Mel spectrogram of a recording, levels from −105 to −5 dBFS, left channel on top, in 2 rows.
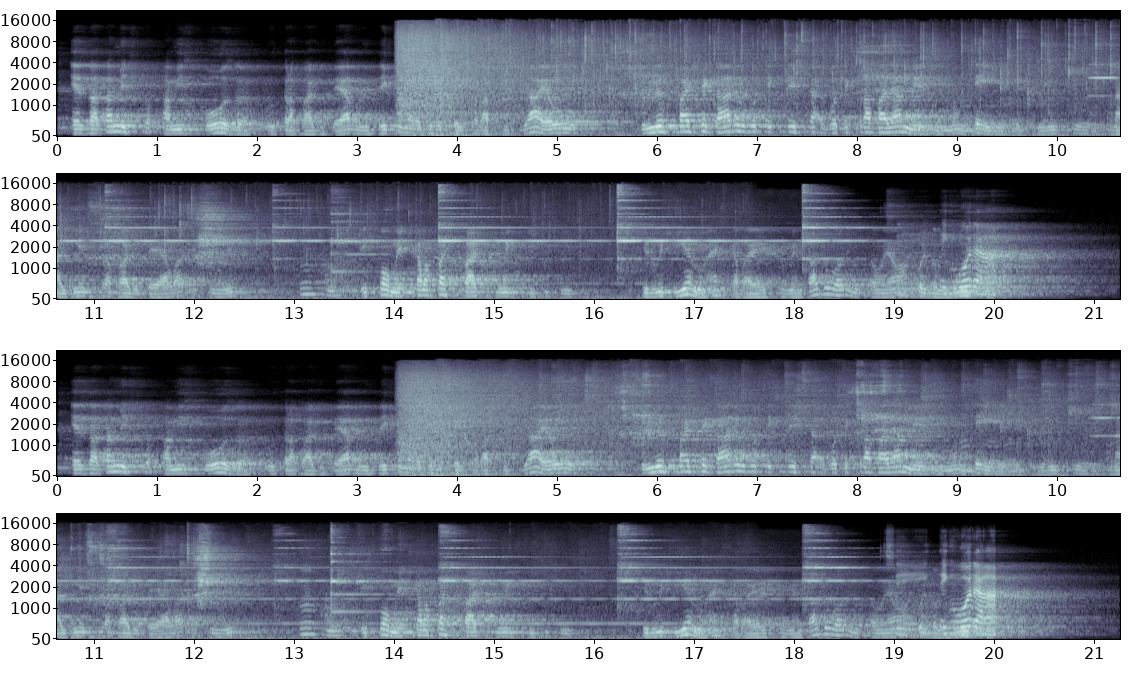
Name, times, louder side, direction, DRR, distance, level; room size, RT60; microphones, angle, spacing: voice 1, 0.1-4.3 4.6-5.2 5.8-7.0 7.3-9.5 9.8-12.6 13.7-15.8 16.5-19.8, left 2 dB, 30° left, 2 dB, 0.7 m, -30 dB
sound 1, 3.4-17.6, left 3 dB, 60° left, 2.4 m, -37 dB
sound 2, 4.6-6.5 7.3-15.2, right 5 dB, 65° right, 2.1 m, -37 dB
voice 2, 9.0-9.7 13.0-13.5 19.0-20.0, right 4 dB, 50° right, 8 dB, 0.9 m, -28 dB
sound 3, 10.3-18.3, left 5 dB, 90° left, 3.3 m, -31 dB
14.0 x 11.0 x 7.6 m, 2.1 s
head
